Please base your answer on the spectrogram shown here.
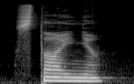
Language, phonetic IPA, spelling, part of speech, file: Ukrainian, [ˈstai̯nʲɐ], стайня, noun, Uk-стайня.ogg
- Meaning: 1. stable 2. stable (group of horses) 3. barn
